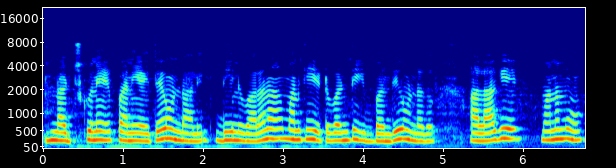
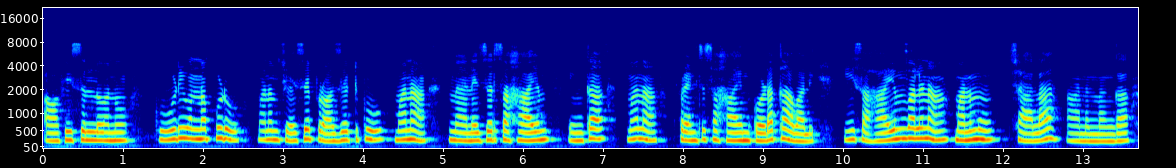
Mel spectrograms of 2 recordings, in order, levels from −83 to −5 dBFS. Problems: none marked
